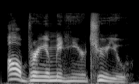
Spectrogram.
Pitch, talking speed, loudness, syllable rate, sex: 165 Hz, 300 wpm, -18 LUFS, 6.5 syllables/s, male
